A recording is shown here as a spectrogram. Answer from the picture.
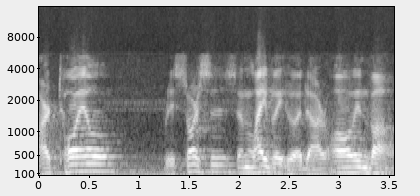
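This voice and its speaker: Speaking at a moderate pace with an American accent, the voice shows lively intonation and vocal fry. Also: man. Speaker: president giving a televised farewell address. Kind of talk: formal televised presidential address. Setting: 1961 broadcast recording.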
